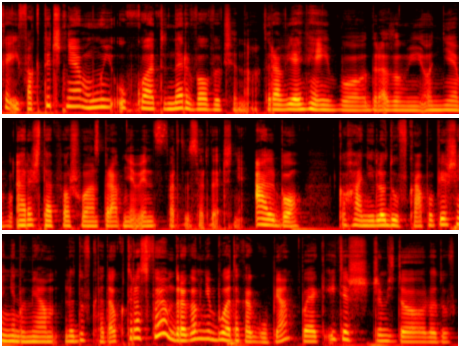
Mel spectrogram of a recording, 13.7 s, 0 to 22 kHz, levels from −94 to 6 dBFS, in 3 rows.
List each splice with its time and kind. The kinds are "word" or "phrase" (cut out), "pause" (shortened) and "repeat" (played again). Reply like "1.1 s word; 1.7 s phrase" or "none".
2.2 s word; 4.6 s word; 5.5 s word; 6.2 s word; 9.3 s word; 10.0 s word

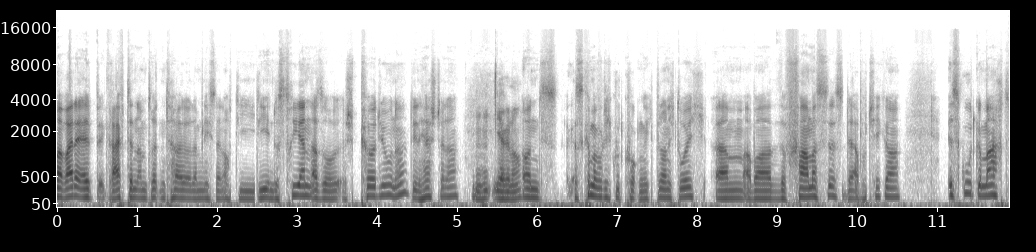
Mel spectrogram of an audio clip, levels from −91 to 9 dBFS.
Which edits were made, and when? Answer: 2.0 s word; 2.5 s word; 6.5 s word; 7.7 s word; 9.8 s word

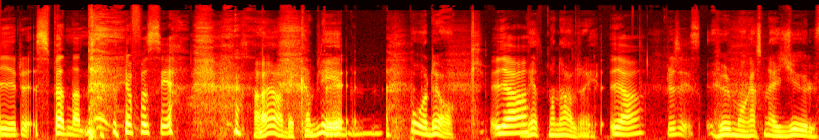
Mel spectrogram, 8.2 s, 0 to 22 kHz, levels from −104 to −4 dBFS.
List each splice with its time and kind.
7.1 s phrase

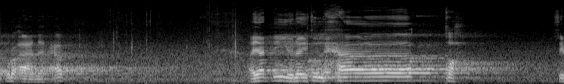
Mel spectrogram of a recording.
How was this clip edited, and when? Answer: 3.1 s word

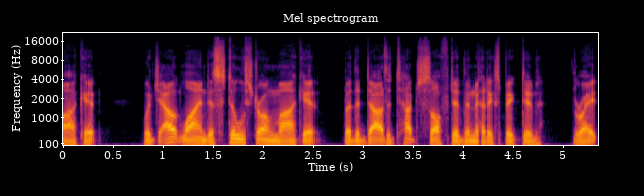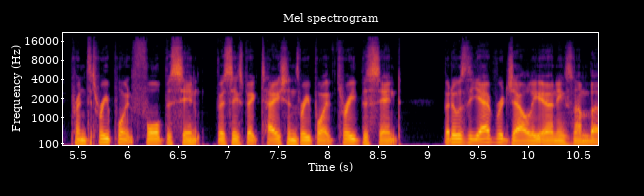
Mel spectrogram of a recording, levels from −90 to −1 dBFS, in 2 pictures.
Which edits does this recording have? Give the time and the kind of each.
1.8 s word; 3.2 s word; 4.1 s word; 5.1 s word; 5.6 s word; 7.7 s word

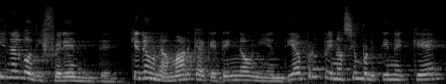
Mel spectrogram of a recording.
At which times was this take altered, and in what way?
1.3 s pause

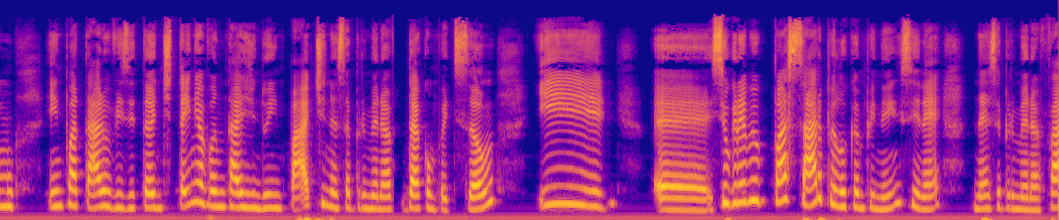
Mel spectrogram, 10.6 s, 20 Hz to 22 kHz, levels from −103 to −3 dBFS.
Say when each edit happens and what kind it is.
3.9 s word

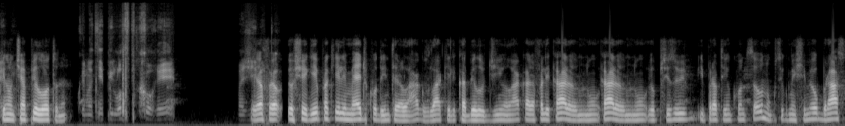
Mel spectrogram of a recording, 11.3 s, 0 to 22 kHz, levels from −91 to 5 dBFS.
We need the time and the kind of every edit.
1.0 s pause; 3.7 s word; 8.0 s repeat; 9.6 s phrase

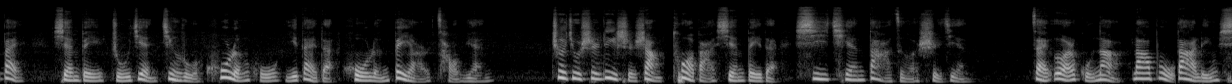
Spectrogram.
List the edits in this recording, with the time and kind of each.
none

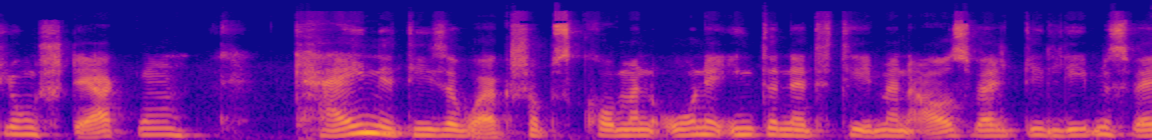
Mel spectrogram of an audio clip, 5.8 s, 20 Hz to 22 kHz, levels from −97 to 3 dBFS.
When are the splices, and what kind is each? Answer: none

